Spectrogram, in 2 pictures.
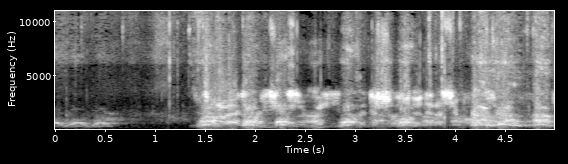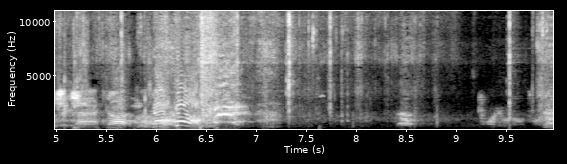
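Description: Dog barking loudly and repeatedly at a police officer during a confrontation, sharp barks overlapping shouted commands from people talking throughout.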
